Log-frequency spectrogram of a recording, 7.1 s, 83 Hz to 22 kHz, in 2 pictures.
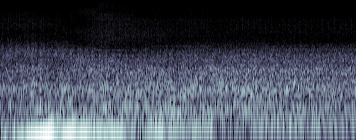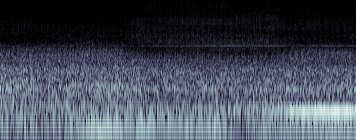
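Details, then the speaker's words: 1980 Rover SD1 3500 Buick-derived aluminium V8 after a full rebuild, first run: loud, deep, steady roar at fast idle with no knocks or stumbles; much louder and smoother than before, paint smell from the manifolds. "Non suona male, però. - Suona bene. È molto più rumoroso di prima. Molto più forte. - Sì. - Anche molto più dolce."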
